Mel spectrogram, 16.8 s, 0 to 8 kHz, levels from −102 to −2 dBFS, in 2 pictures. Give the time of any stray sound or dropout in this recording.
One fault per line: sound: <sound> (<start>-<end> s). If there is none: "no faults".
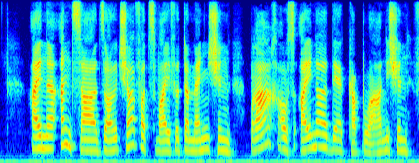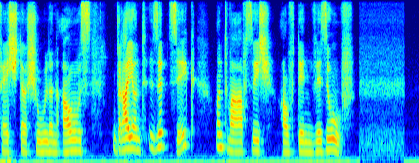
no faults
